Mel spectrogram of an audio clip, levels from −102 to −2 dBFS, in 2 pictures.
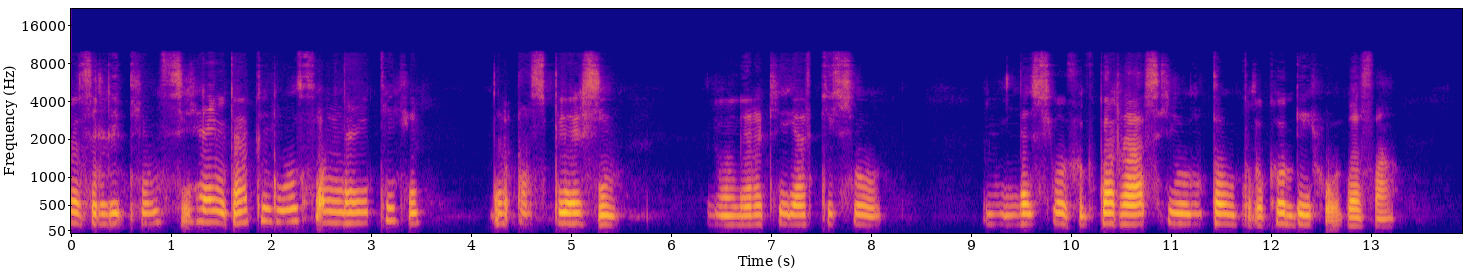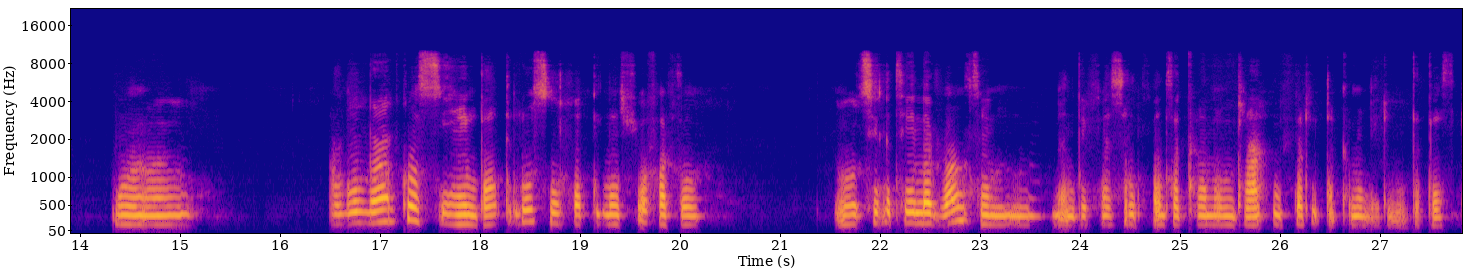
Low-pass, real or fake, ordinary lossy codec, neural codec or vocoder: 9.9 kHz; fake; none; codec, 24 kHz, 1 kbps, SNAC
